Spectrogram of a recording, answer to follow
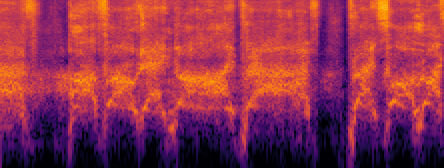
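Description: Isolated metalcore vocal track: harsh screamed vocals in several short, loud phrases with brief breaks between them, the longest break about three seconds in.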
